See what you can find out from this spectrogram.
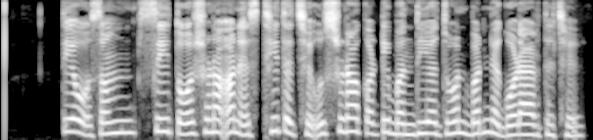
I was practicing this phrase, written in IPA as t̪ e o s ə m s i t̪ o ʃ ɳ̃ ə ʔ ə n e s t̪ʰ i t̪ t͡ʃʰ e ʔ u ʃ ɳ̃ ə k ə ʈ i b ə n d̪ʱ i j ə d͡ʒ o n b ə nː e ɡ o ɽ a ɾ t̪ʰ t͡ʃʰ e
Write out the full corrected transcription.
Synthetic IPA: t̪ e o s ə m s i t̪ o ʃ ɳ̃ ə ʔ ə n e s t̪ʰ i t̪ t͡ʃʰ e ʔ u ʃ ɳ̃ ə k ə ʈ i b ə n d̪ʱ i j ə d͡ʒ o n b ə nː e ɡ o ɽ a ɾ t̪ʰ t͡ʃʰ e

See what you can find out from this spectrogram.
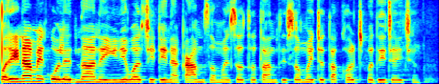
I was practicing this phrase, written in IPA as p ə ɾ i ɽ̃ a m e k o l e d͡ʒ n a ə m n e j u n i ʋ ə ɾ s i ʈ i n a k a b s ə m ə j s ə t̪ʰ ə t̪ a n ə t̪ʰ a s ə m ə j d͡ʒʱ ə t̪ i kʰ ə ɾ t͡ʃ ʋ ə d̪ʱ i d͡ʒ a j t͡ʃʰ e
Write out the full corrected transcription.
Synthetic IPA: p ə ɾ i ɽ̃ a m e k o l e d͡ʒ n a ə n e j u n i ʋ ə ɾ s i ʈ i n a k a m s ə m ə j s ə t̪ʰ ə t̪ a n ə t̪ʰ i s ə m ə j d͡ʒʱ ə t̪ a kʰ ə ɾ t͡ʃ ʋ ə d̪ʱ i d͡ʒ a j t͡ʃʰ e

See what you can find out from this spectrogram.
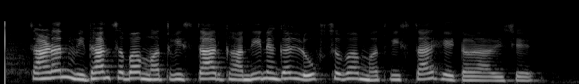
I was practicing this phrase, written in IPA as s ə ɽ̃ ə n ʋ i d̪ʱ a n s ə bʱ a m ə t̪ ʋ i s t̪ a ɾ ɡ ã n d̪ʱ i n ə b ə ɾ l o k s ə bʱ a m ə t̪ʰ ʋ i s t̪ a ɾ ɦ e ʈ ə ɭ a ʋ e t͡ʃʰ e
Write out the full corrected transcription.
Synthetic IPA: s a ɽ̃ ə n ʋ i d̪ʱ a n s ə bʱ a m ə t̪ ʋ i s t̪ a ɾ ɡ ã n d̪ʱ i n ə ɡ ə ɾ l o k s ə bʱ a m ə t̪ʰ ʋ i s t̪ a ɾ ɦ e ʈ ə ɭ a ʋ e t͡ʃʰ e

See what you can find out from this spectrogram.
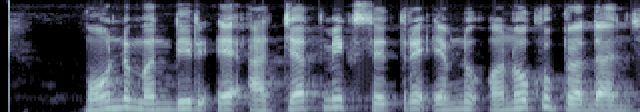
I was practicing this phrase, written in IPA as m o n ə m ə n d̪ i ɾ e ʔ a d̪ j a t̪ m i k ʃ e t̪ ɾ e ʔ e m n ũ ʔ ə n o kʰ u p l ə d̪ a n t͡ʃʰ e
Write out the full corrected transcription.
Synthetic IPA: m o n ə m ə n d̪ i ɾ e ʔ a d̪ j a t̪ m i k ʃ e t̪ ɾ e ʔ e m n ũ ʔ ə n o kʰ u p ɾ ə d̪ a n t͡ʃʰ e

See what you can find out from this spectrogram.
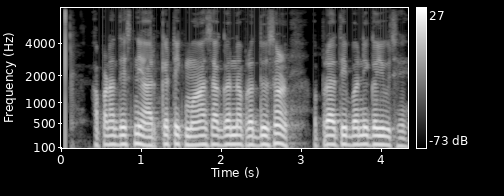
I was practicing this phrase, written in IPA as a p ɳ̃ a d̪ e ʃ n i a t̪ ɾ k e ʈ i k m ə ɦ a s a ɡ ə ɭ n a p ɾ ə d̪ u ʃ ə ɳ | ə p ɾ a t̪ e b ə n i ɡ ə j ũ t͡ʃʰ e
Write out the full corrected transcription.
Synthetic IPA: a p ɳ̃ a d̪ e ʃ n i a ɾ k e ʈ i k m ə ɦ a s a ɡ ə ɾ n a p ɾ ə d̪ u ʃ ə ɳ | ə p ɾ a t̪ i b ə n i ɡ ə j ũ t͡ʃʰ e

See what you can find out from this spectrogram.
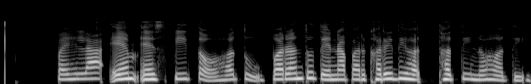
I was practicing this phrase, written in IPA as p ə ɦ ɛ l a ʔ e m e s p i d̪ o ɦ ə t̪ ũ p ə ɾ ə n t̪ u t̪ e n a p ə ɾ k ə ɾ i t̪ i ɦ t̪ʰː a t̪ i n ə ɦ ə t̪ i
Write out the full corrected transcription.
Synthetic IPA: p ə ɦ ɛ l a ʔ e m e s p i t̪ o ɦ ə t̪ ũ p ə ɾ ə n t̪ u t̪ e n a p ə ɾ kʰ ə ɾ i d̪ i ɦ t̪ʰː ə t̪ i n ə ɦ ə t̪ i

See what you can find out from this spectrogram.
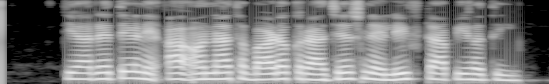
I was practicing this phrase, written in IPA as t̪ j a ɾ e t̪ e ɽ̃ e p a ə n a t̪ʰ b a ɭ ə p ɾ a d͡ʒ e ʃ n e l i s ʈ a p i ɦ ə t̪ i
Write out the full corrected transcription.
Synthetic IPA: t̪ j a ɾ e t̪ e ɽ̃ e ʔ a ə n a t̪ʰ b a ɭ ə k ɾ a d͡ʒ e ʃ n e l i f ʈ a p i ɦ ə t̪ i

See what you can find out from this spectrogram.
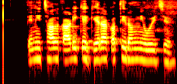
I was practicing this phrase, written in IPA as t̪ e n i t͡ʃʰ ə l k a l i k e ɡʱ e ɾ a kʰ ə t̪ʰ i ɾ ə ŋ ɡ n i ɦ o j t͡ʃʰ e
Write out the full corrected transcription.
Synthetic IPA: t̪ e n i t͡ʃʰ a l k a ɽ i k e ɡʱ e ɾ a k ə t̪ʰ i ɾ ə ŋ ɡ n i ɦ o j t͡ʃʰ e

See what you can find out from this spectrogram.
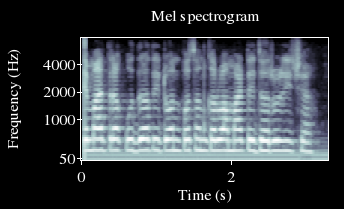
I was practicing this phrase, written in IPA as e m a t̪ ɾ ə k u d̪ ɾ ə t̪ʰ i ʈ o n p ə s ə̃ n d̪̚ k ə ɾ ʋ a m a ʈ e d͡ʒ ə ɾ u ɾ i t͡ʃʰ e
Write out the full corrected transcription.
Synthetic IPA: e m a t̪ ɾ ə k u d̪ ɾ ə t̪ i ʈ o n p ə s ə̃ n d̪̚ k ə ɾ ʋ a m a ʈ e d͡ʒ ə ɾ u ɾ i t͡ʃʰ e

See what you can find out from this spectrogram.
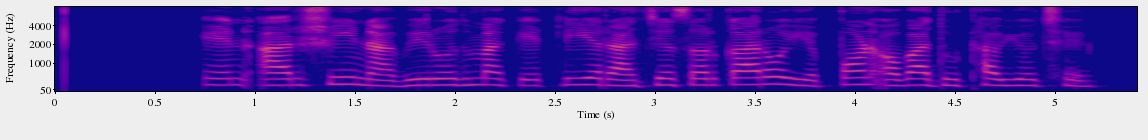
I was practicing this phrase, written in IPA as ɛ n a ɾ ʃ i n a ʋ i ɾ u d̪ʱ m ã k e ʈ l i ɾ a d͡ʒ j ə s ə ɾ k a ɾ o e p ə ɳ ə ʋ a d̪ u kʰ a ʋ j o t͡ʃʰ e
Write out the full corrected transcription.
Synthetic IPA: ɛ n a ɾ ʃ i n a ʋ i ɾ o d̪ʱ m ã k e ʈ l i ɾ a d͡ʒ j ə s ə ɾ k a ɾ o e p ə ɳ ə ʋ a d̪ u ʈʰ a ʋ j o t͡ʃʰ e

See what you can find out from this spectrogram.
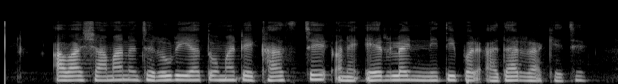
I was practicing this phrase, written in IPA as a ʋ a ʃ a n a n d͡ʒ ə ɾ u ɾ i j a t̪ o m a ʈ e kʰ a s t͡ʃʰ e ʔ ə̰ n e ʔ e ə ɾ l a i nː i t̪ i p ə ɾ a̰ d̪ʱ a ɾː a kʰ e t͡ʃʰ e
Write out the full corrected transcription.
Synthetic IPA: a ʋ a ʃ a m a n d͡ʒ ə ɾ u ɾ i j a t̪ o m a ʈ e kʰ a s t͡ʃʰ e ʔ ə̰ n e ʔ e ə ɾ l a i nː i t̪ i p ə ɾ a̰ d̪ʱ a ɾː a kʰ e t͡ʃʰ e

